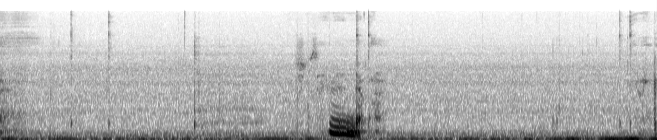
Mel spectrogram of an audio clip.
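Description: A computer mouse clicks a few times.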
